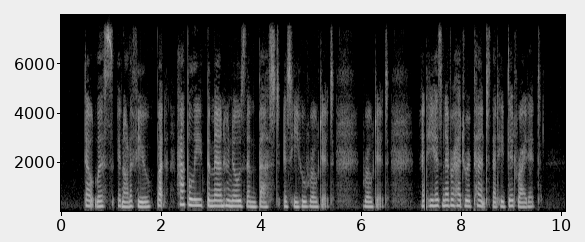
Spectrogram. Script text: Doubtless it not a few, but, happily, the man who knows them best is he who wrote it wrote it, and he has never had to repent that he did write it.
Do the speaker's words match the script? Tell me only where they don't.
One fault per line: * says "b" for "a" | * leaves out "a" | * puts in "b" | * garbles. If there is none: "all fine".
all fine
